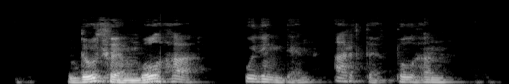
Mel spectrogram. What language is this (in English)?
Bashkir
